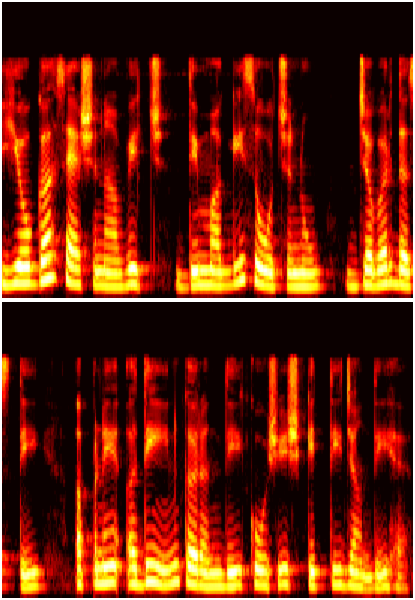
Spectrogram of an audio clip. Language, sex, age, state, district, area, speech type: Punjabi, female, 30-45, Punjab, Jalandhar, urban, spontaneous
